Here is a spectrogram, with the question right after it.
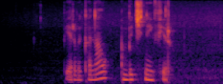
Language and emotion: Russian, neutral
